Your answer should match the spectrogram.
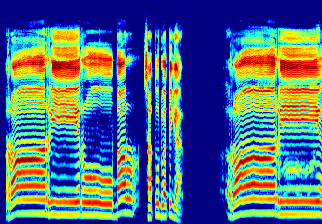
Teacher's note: nafas tertahan ya Ada sifat tawasuth efisol istifal infitah dan Islam tempat keluarnya dari mana yaitu ujung lidah bagian punggung dengan langit-langit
